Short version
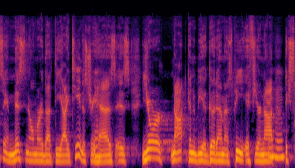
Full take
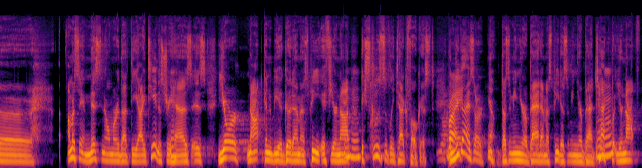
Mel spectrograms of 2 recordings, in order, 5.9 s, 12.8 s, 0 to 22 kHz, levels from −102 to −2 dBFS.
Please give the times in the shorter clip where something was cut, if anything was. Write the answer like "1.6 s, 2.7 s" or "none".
none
